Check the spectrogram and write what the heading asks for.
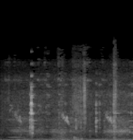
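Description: A few irregular light clicks and ticks over a low outdoor rumble.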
